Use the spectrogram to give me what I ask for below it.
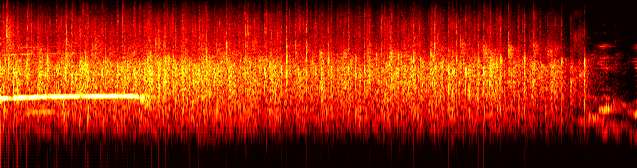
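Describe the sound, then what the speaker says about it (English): Loud, dense applause from a conference audience at a tech talk, sustained for about nine seconds before tapering off abruptly, with a brief tone at the start and a voice faintly underneath. "By sound of applause, who here is sitting in a chair today?"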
